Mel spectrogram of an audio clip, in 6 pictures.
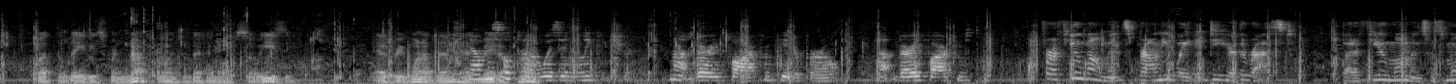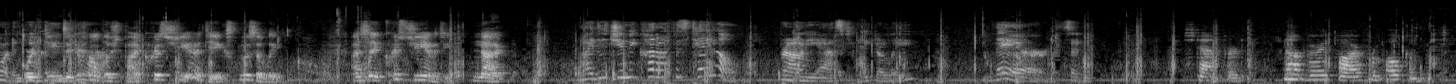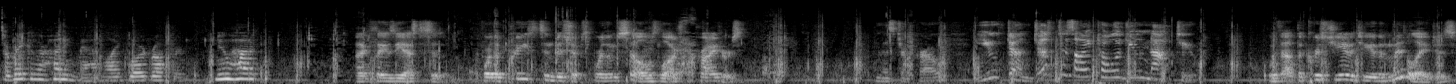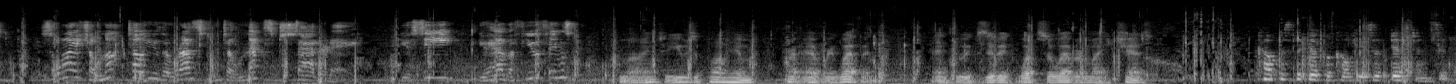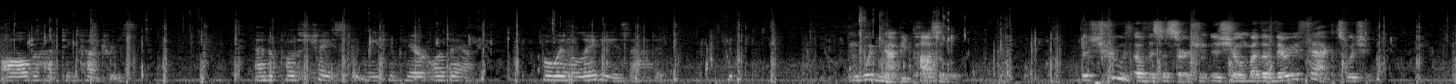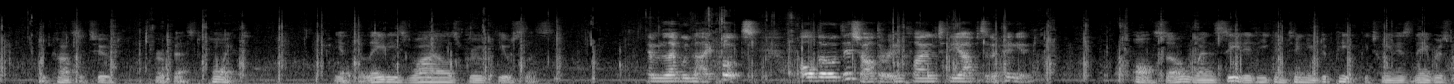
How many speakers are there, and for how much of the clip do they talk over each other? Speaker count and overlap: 4, about 2%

